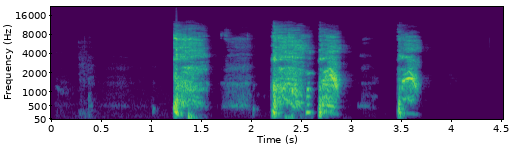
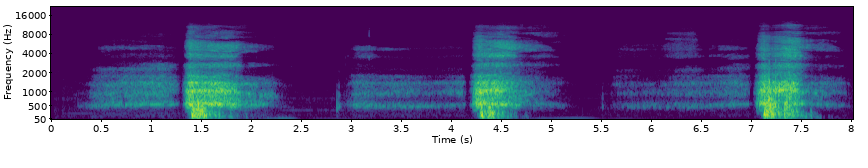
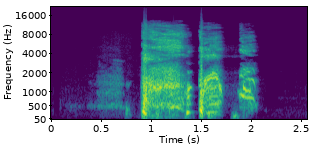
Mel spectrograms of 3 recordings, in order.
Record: {
  "three_cough_length": "4.5 s",
  "three_cough_amplitude": 31708,
  "three_cough_signal_mean_std_ratio": 0.4,
  "exhalation_length": "8.0 s",
  "exhalation_amplitude": 30997,
  "exhalation_signal_mean_std_ratio": 0.37,
  "cough_length": "2.6 s",
  "cough_amplitude": 32768,
  "cough_signal_mean_std_ratio": 0.48,
  "survey_phase": "beta (2021-08-13 to 2022-03-07)",
  "age": "18-44",
  "gender": "Male",
  "wearing_mask": "No",
  "symptom_cough_any": true,
  "symptom_runny_or_blocked_nose": true,
  "symptom_sore_throat": true,
  "symptom_headache": true,
  "symptom_onset": "3 days",
  "smoker_status": "Ex-smoker",
  "respiratory_condition_asthma": false,
  "respiratory_condition_other": false,
  "recruitment_source": "Test and Trace",
  "submission_delay": "2 days",
  "covid_test_result": "Positive",
  "covid_test_method": "ePCR"
}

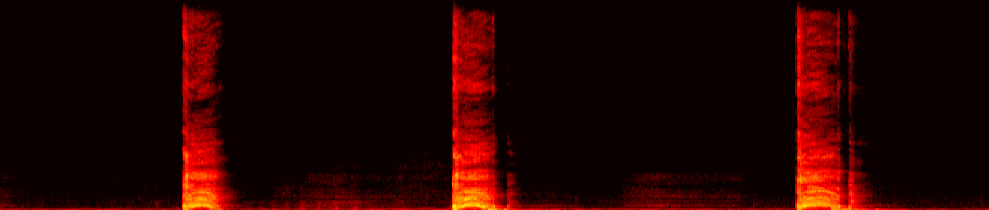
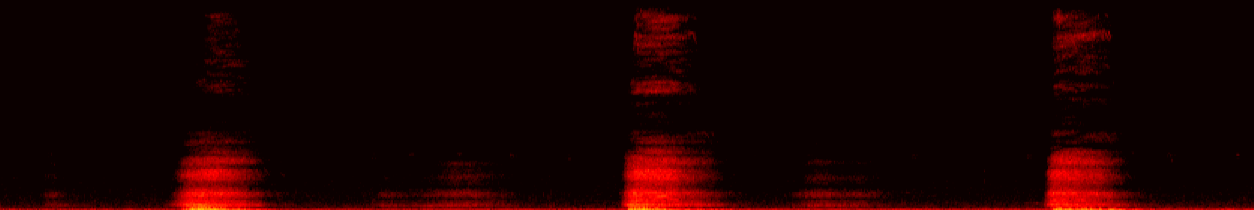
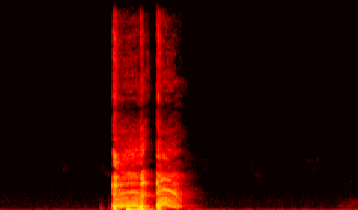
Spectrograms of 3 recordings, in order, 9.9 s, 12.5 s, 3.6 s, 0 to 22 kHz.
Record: {
  "three_cough_length": "9.9 s",
  "three_cough_amplitude": 6077,
  "three_cough_signal_mean_std_ratio": 0.32,
  "exhalation_length": "12.5 s",
  "exhalation_amplitude": 1619,
  "exhalation_signal_mean_std_ratio": 0.36,
  "cough_length": "3.6 s",
  "cough_amplitude": 6805,
  "cough_signal_mean_std_ratio": 0.32,
  "survey_phase": "alpha (2021-03-01 to 2021-08-12)",
  "age": "18-44",
  "gender": "Male",
  "wearing_mask": "No",
  "symptom_fatigue": true,
  "symptom_headache": true,
  "smoker_status": "Current smoker (e-cigarettes or vapes only)",
  "respiratory_condition_asthma": false,
  "respiratory_condition_other": false,
  "recruitment_source": "Test and Trace",
  "submission_delay": "2 days",
  "covid_test_result": "Positive",
  "covid_test_method": "RT-qPCR",
  "covid_ct_value": 13.4,
  "covid_ct_gene": "ORF1ab gene",
  "covid_ct_mean": 14.1,
  "covid_viral_load": "23000000 copies/ml",
  "covid_viral_load_category": "High viral load (>1M copies/ml)"
}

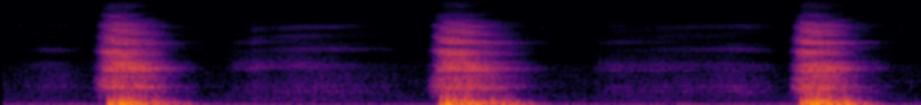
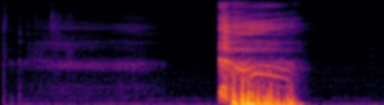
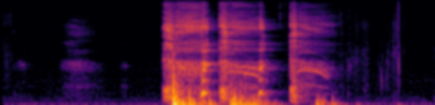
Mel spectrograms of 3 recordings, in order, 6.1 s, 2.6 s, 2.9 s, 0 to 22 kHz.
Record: {
  "exhalation_length": "6.1 s",
  "exhalation_amplitude": 8451,
  "exhalation_signal_mean_std_ratio": 0.39,
  "cough_length": "2.6 s",
  "cough_amplitude": 26660,
  "cough_signal_mean_std_ratio": 0.35,
  "three_cough_length": "2.9 s",
  "three_cough_amplitude": 32768,
  "three_cough_signal_mean_std_ratio": 0.32,
  "survey_phase": "beta (2021-08-13 to 2022-03-07)",
  "age": "18-44",
  "gender": "Female",
  "wearing_mask": "No",
  "symptom_none": true,
  "smoker_status": "Never smoked",
  "respiratory_condition_asthma": false,
  "respiratory_condition_other": false,
  "recruitment_source": "REACT",
  "submission_delay": "1 day",
  "covid_test_result": "Negative",
  "covid_test_method": "RT-qPCR"
}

